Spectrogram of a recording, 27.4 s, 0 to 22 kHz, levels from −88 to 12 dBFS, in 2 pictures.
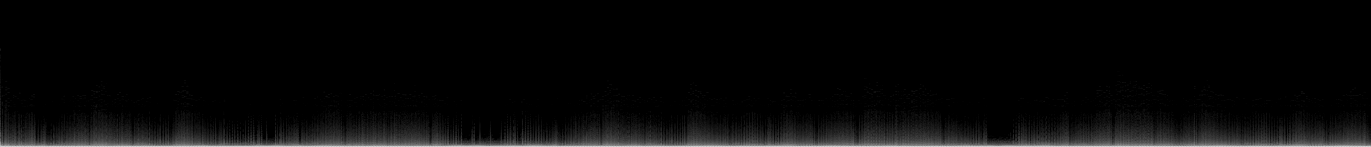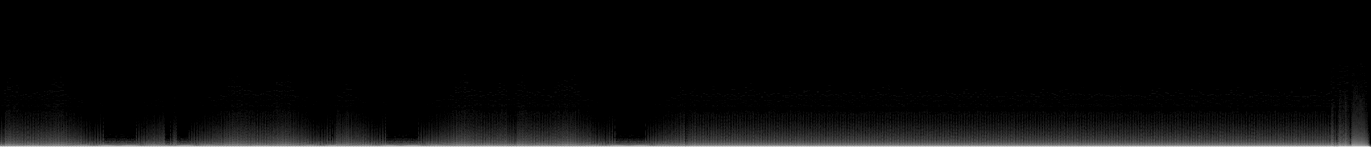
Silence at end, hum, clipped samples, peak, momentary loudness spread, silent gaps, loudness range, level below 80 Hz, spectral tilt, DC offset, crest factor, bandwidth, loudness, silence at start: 0 s; none; 9%; 0 dBFS; 9 LU; none; 5 LU; -10 dBFS; -13 dB/octave; 60%; 12 dB; 0.7 kHz; -15 LUFS; 0 s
